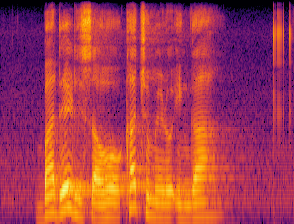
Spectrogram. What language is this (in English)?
Venda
